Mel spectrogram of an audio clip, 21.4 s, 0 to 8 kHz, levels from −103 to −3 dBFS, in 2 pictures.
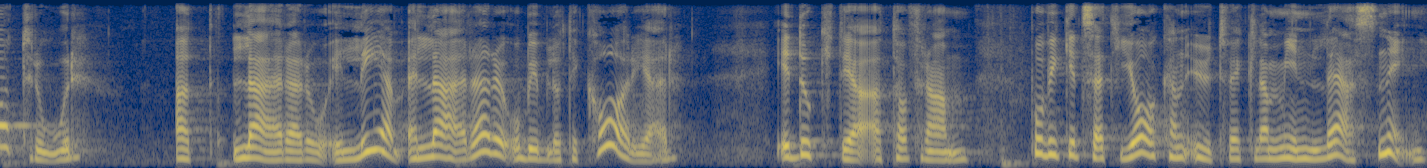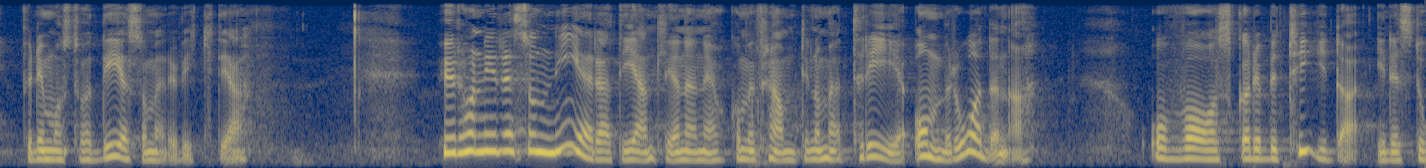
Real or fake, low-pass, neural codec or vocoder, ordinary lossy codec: real; 7.2 kHz; none; none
